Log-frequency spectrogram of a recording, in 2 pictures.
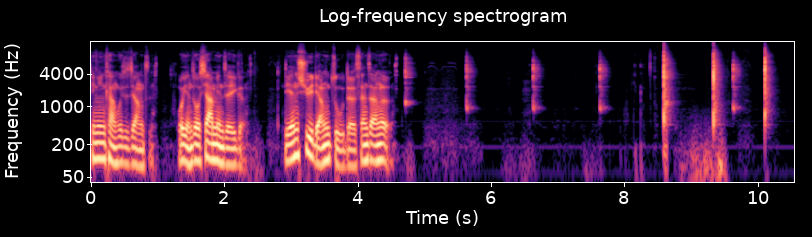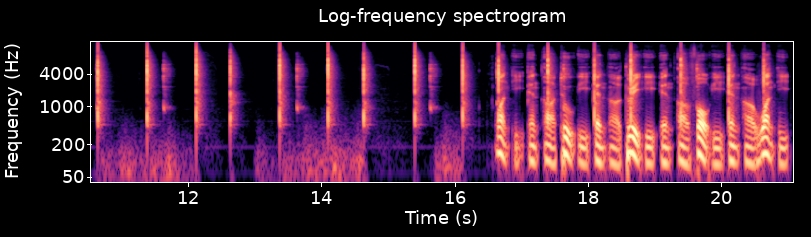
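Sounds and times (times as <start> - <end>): hand claps: 8.6 - 8.8, 9.4 - 10.8, 11.4 - 12.8, 17.4 - 17.6
metronome clicking: 13.4 - 14.8, 15.4 - 16.8, 17.4 - 18.8.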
